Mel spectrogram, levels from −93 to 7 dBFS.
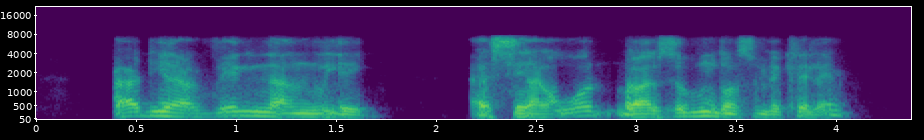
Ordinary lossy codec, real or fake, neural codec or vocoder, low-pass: Opus, 16 kbps; fake; codec, 24 kHz, 1.5 kbps, HILCodec; 7.2 kHz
